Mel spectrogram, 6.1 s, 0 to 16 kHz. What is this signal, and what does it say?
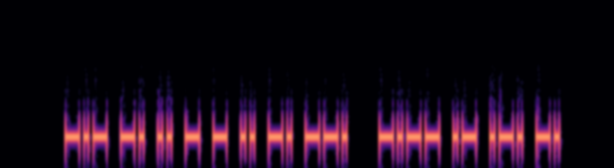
Morse code, heard as a keyed tone, about 26 wpm, 700 Hz. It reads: KNITTING YARN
